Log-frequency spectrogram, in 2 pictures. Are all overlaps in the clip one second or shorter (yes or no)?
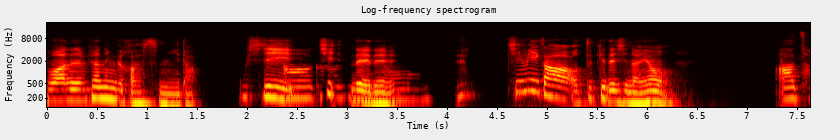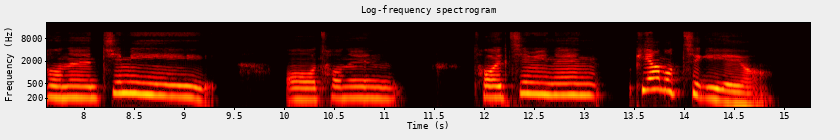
no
